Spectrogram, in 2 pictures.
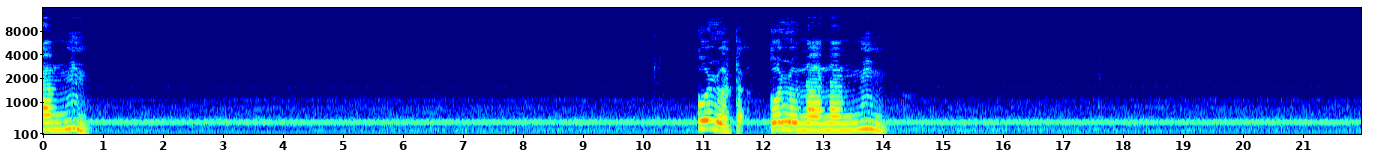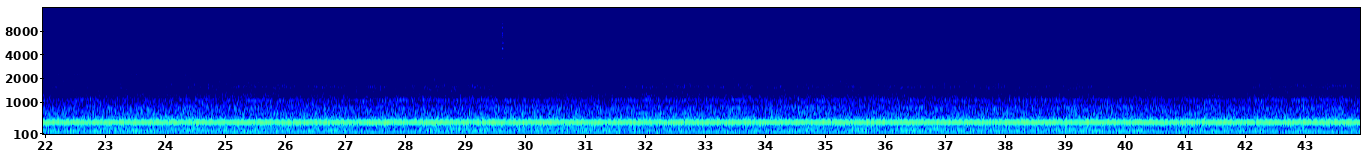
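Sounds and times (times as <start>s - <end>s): steady hum: 0.0s - 1.0s, 10.8s - 14.6s.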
